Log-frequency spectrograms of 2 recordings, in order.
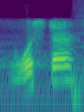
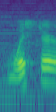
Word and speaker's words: Worcester: Scary that it's Worcester like wood, not Worcester like twister?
